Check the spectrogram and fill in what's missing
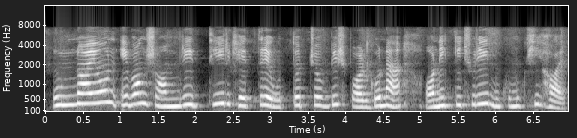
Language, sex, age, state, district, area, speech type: Bengali, female, 18-30, West Bengal, North 24 Parganas, rural, spontaneous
